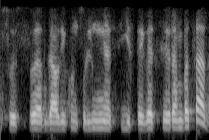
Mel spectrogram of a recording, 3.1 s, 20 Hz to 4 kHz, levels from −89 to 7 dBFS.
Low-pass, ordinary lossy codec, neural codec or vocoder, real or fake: 3.6 kHz; MP3, 32 kbps; none; real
